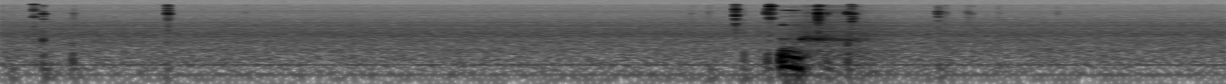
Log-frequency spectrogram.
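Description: Faint clicks over a near-silent room: a few small clicks at the start, then a louder quick cluster of clicks about four seconds in, as the brush is worked on the canvas.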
